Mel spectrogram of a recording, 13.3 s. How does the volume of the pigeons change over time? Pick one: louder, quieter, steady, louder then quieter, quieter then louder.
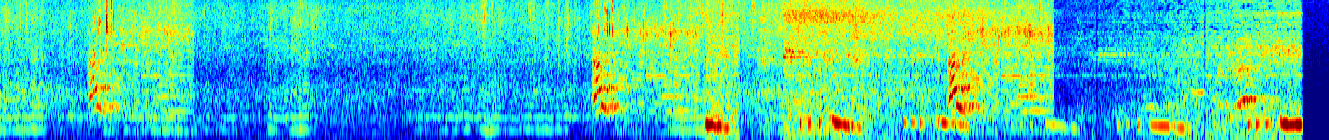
quieter then louder.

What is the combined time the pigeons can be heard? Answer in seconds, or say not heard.
6 s.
